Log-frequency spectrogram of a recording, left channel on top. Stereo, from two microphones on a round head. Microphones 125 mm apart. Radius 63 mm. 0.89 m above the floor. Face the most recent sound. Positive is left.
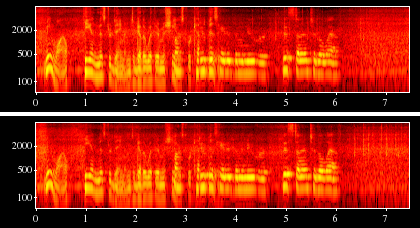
turn(degrees=-55)  # may be behind; listen again after turning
